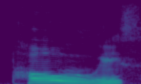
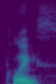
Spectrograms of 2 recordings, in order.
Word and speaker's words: police: The English word police has an O between the P and the L. However, when we pronounce it, or when most of us pronounce it, we don't say police. We just go P to L-I-C-E, police.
